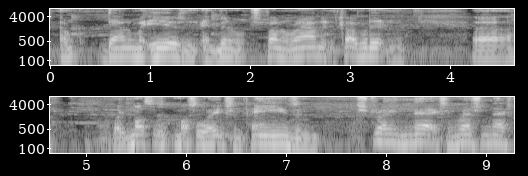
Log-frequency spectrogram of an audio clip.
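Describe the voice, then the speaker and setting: A man's voice: medium pitch, vocal fry, a little mellow. A man in his sixties ranting angrily about his medical troubles, swearing constantly and repeating himself as he talks. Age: 60s. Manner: profane, heated, repetitive ranting. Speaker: vlogger. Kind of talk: angry personal rant.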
